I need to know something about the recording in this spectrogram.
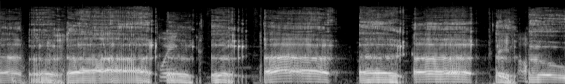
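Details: Burping compilation: a run of long, loud, voiced belches, one after another with short gaps.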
